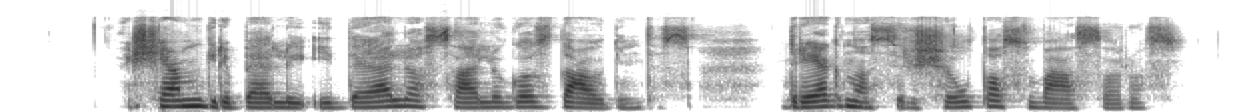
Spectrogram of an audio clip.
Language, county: Lithuanian, Panevėžys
